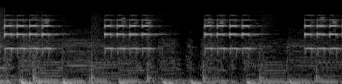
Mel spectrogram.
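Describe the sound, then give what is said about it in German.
An alarm clock rings alone in insistent bursts, quick runs of bright, high electronic beeps repeating about once a second, four rounds in all, loud and steady. “Auch in ganz Deutschland wird diese Dösel-Taste, sprich Snooze-Taste, immer beliebter.”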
